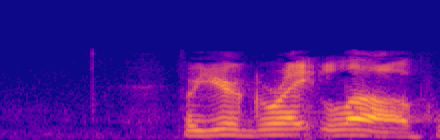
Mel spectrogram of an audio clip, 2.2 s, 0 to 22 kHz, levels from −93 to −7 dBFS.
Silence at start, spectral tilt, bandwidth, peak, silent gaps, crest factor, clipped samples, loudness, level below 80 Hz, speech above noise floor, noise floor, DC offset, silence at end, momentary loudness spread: 0.9 s; -7.5 dB/octave; 5.2 kHz; -12 dBFS; none; 18 dB; under 0.1%; -27 LUFS; -74 dBFS; 40 dB; -67 dBFS; under 0.1%; 0.1 s; 9 LU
